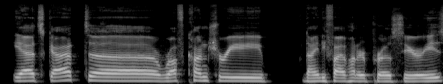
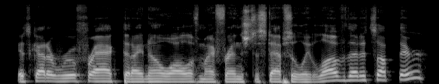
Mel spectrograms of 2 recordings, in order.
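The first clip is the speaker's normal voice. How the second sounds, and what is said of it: Sarcastic tone. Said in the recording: “That was sarcasm.”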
